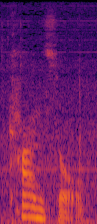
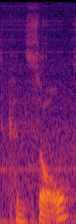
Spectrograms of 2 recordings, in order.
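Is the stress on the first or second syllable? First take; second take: first; second. First: The stress is on the first syllable. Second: The stress is on the second syllable. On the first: It is the noun meaning a control panel. "you put in the accent mark on the first syllable instead of the second" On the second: It is the verb meaning to comfort someone. "The verb pronunciation is console"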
